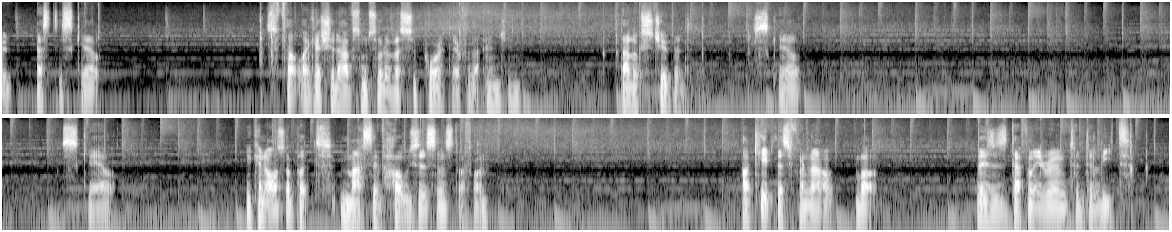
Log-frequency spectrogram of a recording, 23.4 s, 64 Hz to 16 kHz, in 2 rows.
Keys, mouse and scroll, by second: 1.4 middle click, 2.5 Tab, 4.3-5.5 middle drag, 5.9 Tab, 7.3 s, 12.1 middle click, 12.9-14.3 drag, 15.7-19.1 drag, 20.1 click, 21.8 middle click, 22.7 Tab, 23.3 Tab.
